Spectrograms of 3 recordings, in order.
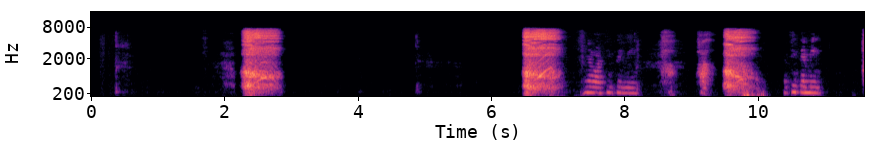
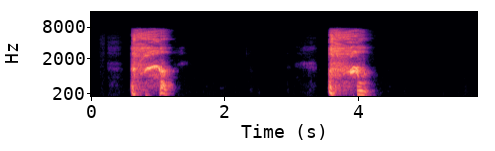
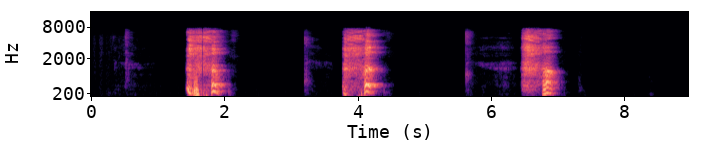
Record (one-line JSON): {"exhalation_length": "11.6 s", "exhalation_amplitude": 29558, "exhalation_signal_mean_std_ratio": 0.32, "cough_length": "5.8 s", "cough_amplitude": 29161, "cough_signal_mean_std_ratio": 0.35, "three_cough_length": "9.0 s", "three_cough_amplitude": 30060, "three_cough_signal_mean_std_ratio": 0.28, "survey_phase": "alpha (2021-03-01 to 2021-08-12)", "age": "65+", "gender": "Male", "wearing_mask": "No", "symptom_none": true, "smoker_status": "Ex-smoker", "respiratory_condition_asthma": false, "respiratory_condition_other": false, "recruitment_source": "REACT", "submission_delay": "2 days", "covid_test_result": "Negative", "covid_test_method": "RT-qPCR"}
